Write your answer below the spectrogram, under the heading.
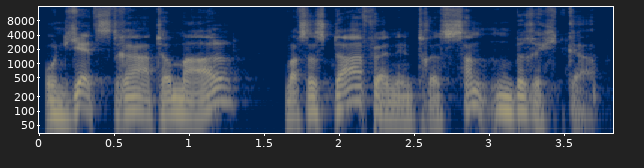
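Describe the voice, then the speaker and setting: A droll writer-sidekick for a comic radio play. The voice is low and raspy, with very lively melody. He teases smugly and lingers on his emphasis. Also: normal speed, heavily acted. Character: droll, self-satisfied male writer and detective's sidekick. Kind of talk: comedic audio drama acting.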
